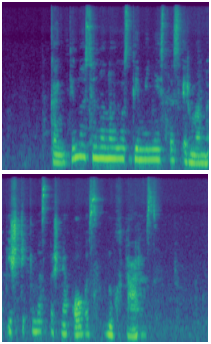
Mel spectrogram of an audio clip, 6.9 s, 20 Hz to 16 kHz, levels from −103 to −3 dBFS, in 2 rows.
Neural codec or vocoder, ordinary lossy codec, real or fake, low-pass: none; AAC, 96 kbps; real; 14.4 kHz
